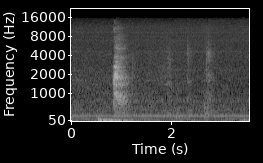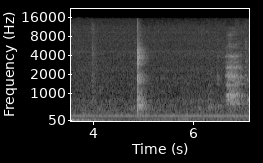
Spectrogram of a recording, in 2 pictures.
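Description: A few sharp dog barks ring out at spaced intervals, somewhat muffled as if from a playing video of an experiment where dogs judge humans by how they treat other people, over a steady low electrical hum with no one talking.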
